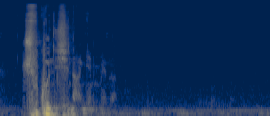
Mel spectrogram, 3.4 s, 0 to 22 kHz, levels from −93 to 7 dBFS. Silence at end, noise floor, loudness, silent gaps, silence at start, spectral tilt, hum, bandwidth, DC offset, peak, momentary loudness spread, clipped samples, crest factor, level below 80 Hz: 2.2 s; -65 dBFS; -32 LUFS; none; 0.3 s; -5.5 dB/octave; none; 18 kHz; under 0.1%; -12 dBFS; 20 LU; under 0.1%; 24 dB; -48 dBFS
